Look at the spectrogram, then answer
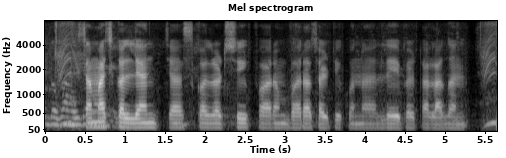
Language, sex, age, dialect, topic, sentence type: Marathi, male, <18, Varhadi, banking, question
